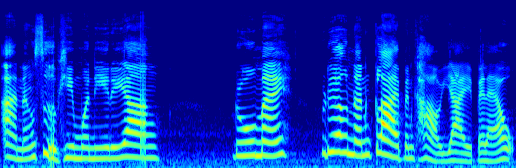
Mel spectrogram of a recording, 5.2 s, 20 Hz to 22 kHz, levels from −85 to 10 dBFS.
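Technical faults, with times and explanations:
0.49–0.53 s and 1.41–1.45 s, chunks out of order: a 21 ms chunk plays one chunk late, heard as a brief jumbled stutter.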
